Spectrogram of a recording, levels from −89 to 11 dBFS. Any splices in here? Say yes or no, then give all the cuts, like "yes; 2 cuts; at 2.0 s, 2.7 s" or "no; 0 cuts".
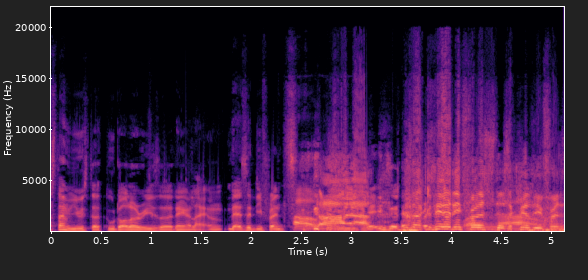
no; 0 cuts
